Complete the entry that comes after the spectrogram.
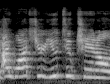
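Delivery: high, eager imitated fan; excited fan. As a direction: act out an admirer's excitement. Fans greeting her, acted out.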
